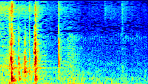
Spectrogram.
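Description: A quick run of small clicks and taps from hands handling the recording device or its light, followed by one more click about a second in.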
